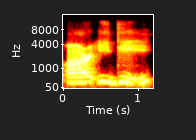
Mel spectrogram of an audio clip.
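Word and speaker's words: WRED: of directors and w r e d is one of several acronyms you're going to hear today and we just call it red because the W is silent like Ren or wreck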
